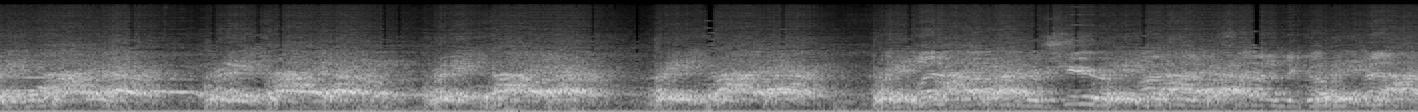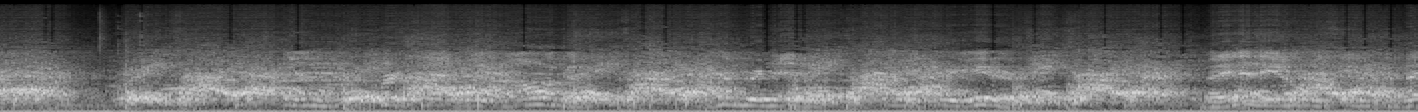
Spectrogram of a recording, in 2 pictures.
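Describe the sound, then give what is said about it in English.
A large crowd in Kentucky boos Mitch McConnell loudly and continuously, a dense wall of jeering voices that swells and dips in waves throughout, with no single speaker clearly audible above it. “Like, this is Mitch McConnell all over the weekend getting booed in Kentucky.”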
